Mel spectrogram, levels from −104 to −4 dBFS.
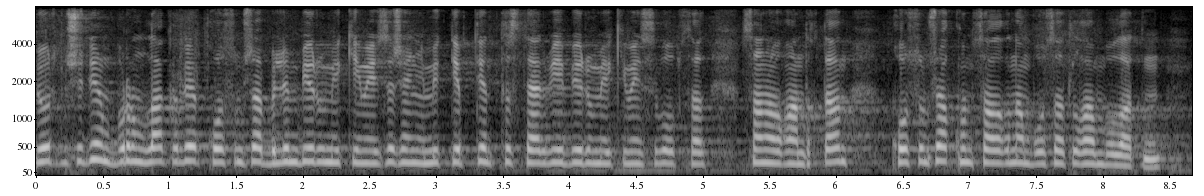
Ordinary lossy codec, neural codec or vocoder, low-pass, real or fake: none; none; none; real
